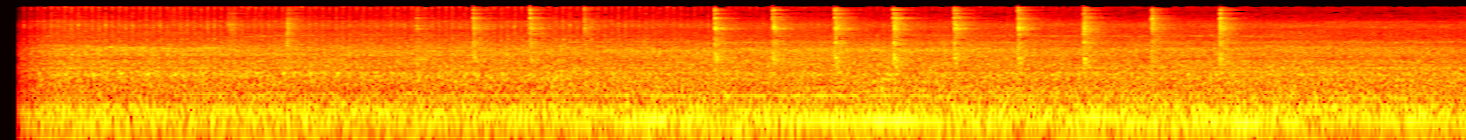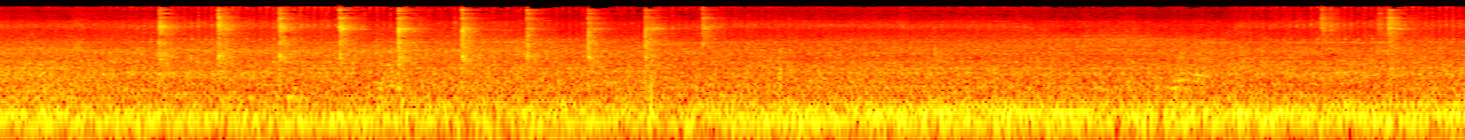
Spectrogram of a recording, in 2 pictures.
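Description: Car engine idling with a steady low hum, under two runs of sharp, evenly spaced ticks about two and a half a second.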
